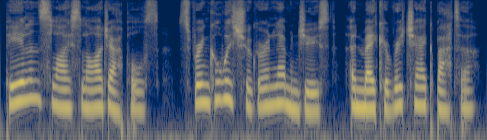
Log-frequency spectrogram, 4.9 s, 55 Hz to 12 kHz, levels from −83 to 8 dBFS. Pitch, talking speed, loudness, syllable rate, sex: 205 Hz, 210 wpm, -19 LUFS, 5.7 syllables/s, female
